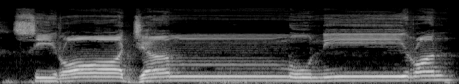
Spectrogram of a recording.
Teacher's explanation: جیم کو میم سے ملائیں، جیم میم دو زبر جم، تو یوں ایک الف کے برابر غنہ کریں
